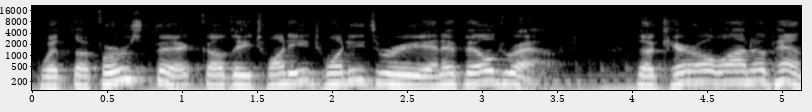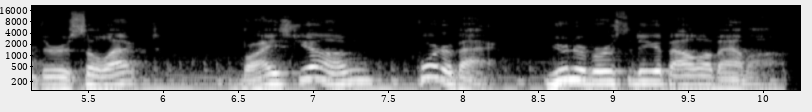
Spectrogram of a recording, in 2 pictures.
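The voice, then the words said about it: Imitates another person's voice. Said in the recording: “in my best Roger Goodell voice,”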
